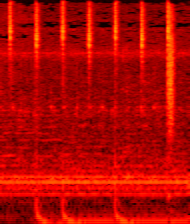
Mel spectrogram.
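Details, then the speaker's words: Drill press (bor duduk) motor after replacing the worn, blown capacitor that left it only humming and unable to turn, running: steady, even hum, no growl or stalling; normal again. "normal kembali ya sudah normal kembali"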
